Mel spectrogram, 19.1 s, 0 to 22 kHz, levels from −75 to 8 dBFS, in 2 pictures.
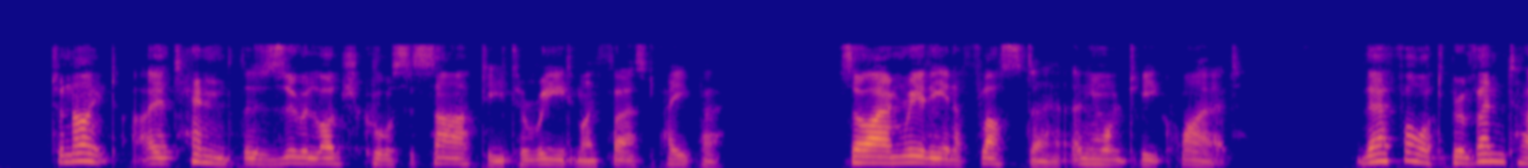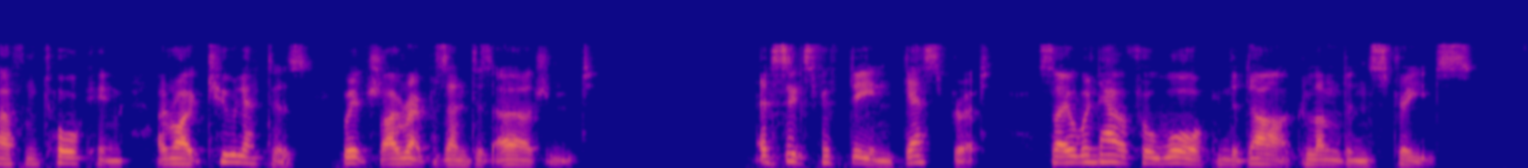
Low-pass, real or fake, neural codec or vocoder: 7.2 kHz; fake; codec, 16 kHz, 4 kbps, X-Codec, HuBERT features, trained on general audio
